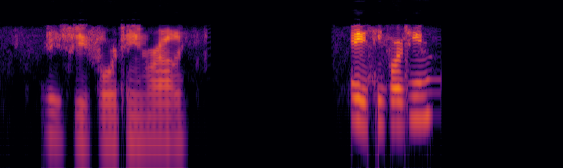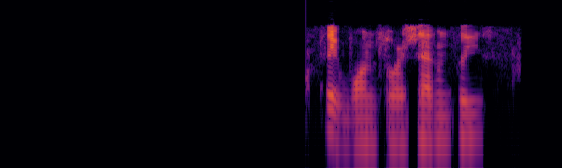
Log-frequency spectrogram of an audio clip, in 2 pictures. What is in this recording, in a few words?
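Police Southwest District Disp, radio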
